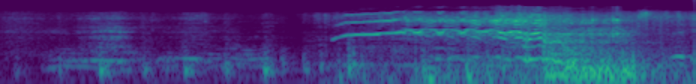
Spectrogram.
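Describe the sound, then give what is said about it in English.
A horse named Victor lets out a loud, shrill whinny that rises sharply and trembles on for a couple of seconds, after a stretch of lower snorting and shuffling sounds. “You get horse and go first.”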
